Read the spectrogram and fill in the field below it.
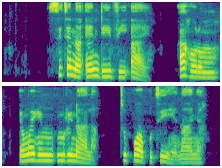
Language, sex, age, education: Igbo, female, 30-45, tertiary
